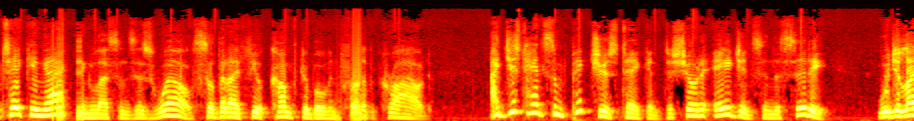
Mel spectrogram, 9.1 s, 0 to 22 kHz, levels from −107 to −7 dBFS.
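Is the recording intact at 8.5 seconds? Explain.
Yes, the audio is intact at 8.5 seconds, with no dropout, glitch or other fault at that point.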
